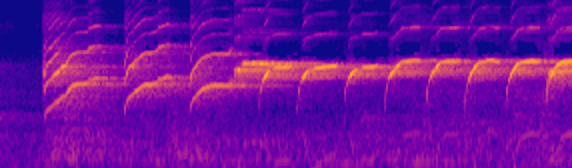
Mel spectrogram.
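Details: Caged male canary, worked up and singing to arouse a female for breeding, delivers quick upslurred whistled notes repeated about four times a second in a steady rolling series.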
